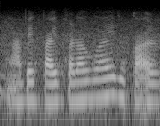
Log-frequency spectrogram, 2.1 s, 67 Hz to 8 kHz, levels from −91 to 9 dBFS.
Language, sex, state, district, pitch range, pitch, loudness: Hindi, female, Uttar Pradesh, Ghazipur, 170-195 Hz, 180 Hz, -23 LUFS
